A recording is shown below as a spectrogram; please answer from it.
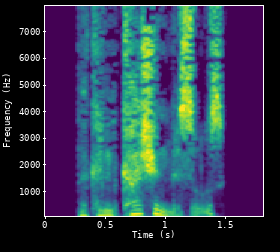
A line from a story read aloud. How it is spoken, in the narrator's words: Leia gasped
